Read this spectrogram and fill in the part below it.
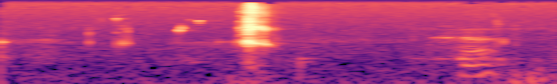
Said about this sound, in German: jetzt kaut er wieder ins Mikro.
